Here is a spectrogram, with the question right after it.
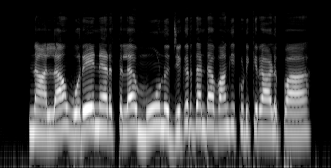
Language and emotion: Tamil, happy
